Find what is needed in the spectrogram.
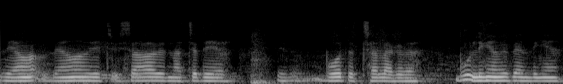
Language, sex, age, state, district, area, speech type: Punjabi, female, 60+, Punjab, Jalandhar, urban, spontaneous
